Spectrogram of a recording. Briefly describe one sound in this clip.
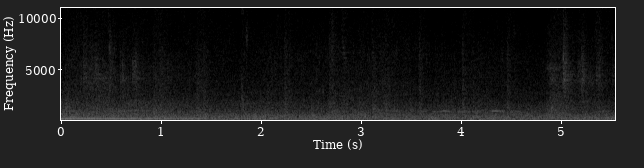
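Footsteps run quickly over soft wet ground.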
